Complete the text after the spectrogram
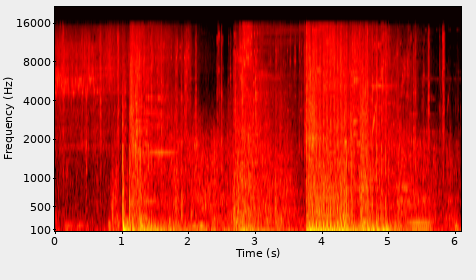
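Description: Video game gunshots crack in short bursts.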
